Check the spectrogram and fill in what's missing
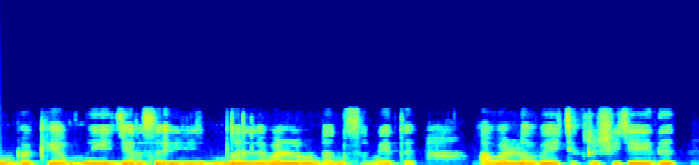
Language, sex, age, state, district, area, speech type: Malayalam, female, 30-45, Kerala, Kasaragod, rural, spontaneous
